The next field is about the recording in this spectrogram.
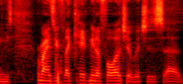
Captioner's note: speaking Irish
